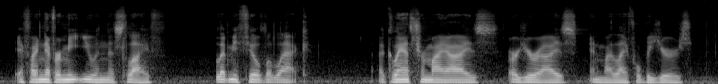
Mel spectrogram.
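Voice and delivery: moved, breaking voice, cracking with emotion. Reading a line aloud to viewers, voice cracking with emotion. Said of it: "my voice is cracking just reading that".

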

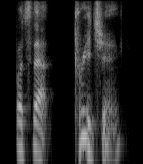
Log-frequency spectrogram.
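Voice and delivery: ironic, sarcastic, disbelieving questioning tone. Retelling a teacher's reply to a disciple: imitating a sarcastic remark. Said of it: "Prabhupada sarcastically said".

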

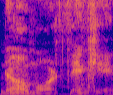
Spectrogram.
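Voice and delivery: put-on monster creature voice. Retelling a monster's line from a Velma and Shaggy story, in monster voice. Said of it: "what's your monster voice?".

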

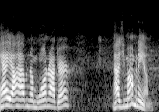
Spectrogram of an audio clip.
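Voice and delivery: easygoing, plain-talking Southern accent. Speaker shows how someone from the South orders at a drive-thru, in a Southern accent. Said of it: "if you're from the South, you say".

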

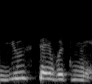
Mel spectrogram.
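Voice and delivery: put-on French-accented English throughout. Retelling a phone call where a woman offers her home: french accent. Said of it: "in her French accent".

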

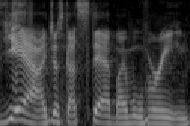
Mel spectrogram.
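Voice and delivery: loud, thrilled, gleeful, super excited scream. Retelling the stunt woman's reaction again: imitating super excited speech. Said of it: "super excited".

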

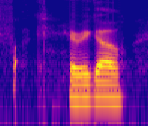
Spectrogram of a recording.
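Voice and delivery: plain

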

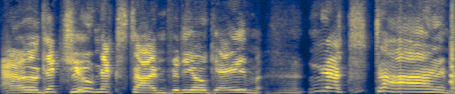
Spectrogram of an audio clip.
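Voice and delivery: throat-straining, very high, very slow put-on voice. Joking that a video game won this round: throat-straining put-on voice. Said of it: "even doing the voice I did hurt my throat".

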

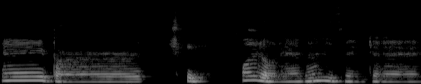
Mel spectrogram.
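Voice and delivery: barely audible, very quiet, hushed put-on voice. Addressing Bert near the end of the show, in Eeyore voice. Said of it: "I'm going to say it like Eeyore".

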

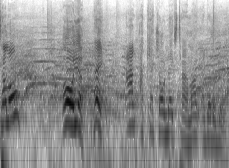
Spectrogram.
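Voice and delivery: fake, put-on phone-call style voice. Acting out leaving a dramatic family gathering: pretending to answer a phone call. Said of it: "Your phone ain't even ring".

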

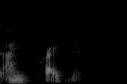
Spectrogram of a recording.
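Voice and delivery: play-acted crying, very soft, barely above a hush. Retelling a drama-group scene where the actress playing Mary confesses: imitating someone crying. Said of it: "she just started crying".

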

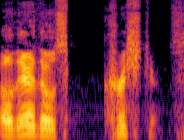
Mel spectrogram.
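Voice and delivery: scornful, sneering, sarcastic mocking. Retelling how early enemies of the church mocked believers: imitating sneering sarcasm. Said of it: "used it as a kind of sneering sarcasm".

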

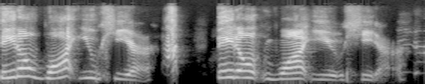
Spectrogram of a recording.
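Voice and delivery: put-on scolding, telling-off voice. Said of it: "You didn't say it like that".

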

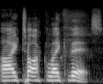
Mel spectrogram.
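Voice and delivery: ordinary delivery

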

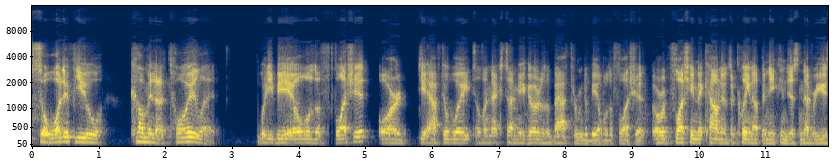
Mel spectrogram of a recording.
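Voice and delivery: dropped low like a bog monster. Repeating a question after a Skype dropout, in the Swamp Thing voice. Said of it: "I will do this in the Swamp Thing voice".

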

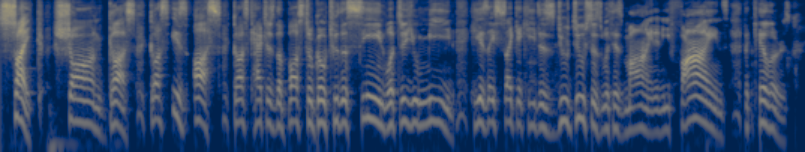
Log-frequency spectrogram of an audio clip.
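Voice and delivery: rhythmic, performed spoken-word slam poetry delivery. Speaker showing his impression of slam poetry: slam poetry impression. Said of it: "my impression of slam poetry".

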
